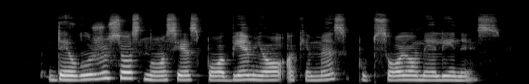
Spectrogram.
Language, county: Lithuanian, Marijampolė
